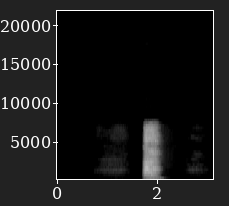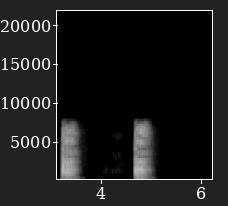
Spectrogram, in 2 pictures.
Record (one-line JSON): {"exhalation_length": "6.2 s", "exhalation_amplitude": 28369, "exhalation_signal_mean_std_ratio": 0.3, "survey_phase": "beta (2021-08-13 to 2022-03-07)", "age": "18-44", "gender": "Male", "wearing_mask": "Yes", "symptom_cough_any": true, "symptom_headache": true, "symptom_change_to_sense_of_smell_or_taste": true, "symptom_other": true, "symptom_onset": "3 days", "smoker_status": "Current smoker (1 to 10 cigarettes per day)", "respiratory_condition_asthma": false, "respiratory_condition_other": false, "recruitment_source": "Test and Trace", "submission_delay": "1 day", "covid_test_result": "Positive", "covid_test_method": "RT-qPCR", "covid_ct_value": 18.1, "covid_ct_gene": "ORF1ab gene", "covid_ct_mean": 18.4, "covid_viral_load": "930000 copies/ml", "covid_viral_load_category": "Low viral load (10K-1M copies/ml)"}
